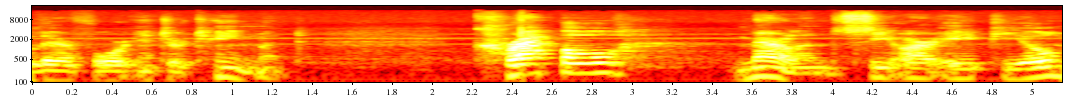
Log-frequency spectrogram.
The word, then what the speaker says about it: Crapo: C-R-A-P-O. Maybe it's pronounced Crapo, but I prefer Crapo.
